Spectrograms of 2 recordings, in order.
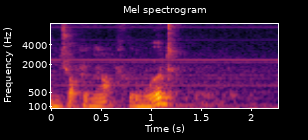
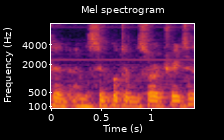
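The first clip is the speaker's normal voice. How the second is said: ordinary delivery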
